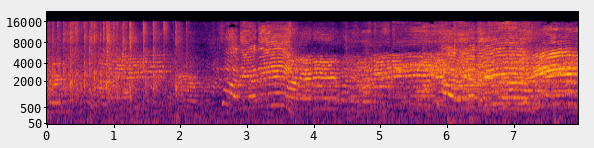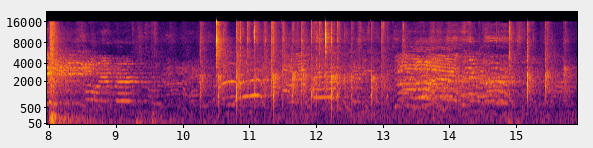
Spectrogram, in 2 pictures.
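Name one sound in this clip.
Feet thud on a wooden balance beam.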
